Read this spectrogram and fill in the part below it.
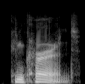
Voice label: "concurrent", American

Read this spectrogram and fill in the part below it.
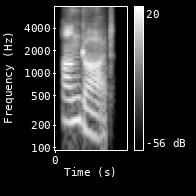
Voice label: "unguard", Indian

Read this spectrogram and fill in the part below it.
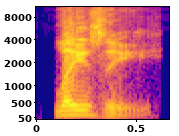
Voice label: "lazy", American

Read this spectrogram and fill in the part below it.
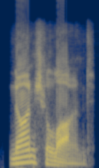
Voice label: "nonchalant", American

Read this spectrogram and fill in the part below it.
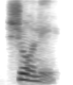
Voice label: "surely", Indian

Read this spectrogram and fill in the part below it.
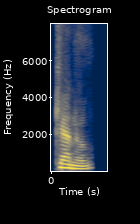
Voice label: "cannel", Indian

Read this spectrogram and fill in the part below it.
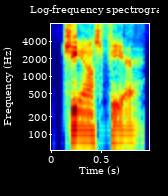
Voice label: "geosphere", American

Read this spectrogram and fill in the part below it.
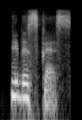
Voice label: "hibiscus", Indian

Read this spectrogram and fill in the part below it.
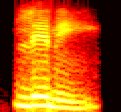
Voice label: "liny", Indian

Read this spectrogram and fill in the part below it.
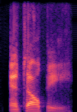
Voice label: "enthalpy", American

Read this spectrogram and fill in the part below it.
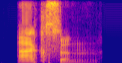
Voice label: "axon", British

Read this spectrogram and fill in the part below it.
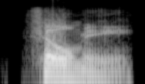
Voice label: "filmy", American

